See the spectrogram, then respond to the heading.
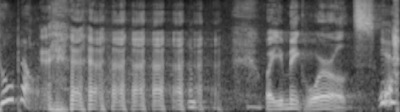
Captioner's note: laughs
